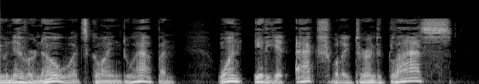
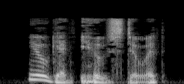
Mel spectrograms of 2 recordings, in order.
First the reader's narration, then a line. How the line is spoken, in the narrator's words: he laughed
